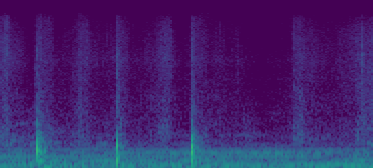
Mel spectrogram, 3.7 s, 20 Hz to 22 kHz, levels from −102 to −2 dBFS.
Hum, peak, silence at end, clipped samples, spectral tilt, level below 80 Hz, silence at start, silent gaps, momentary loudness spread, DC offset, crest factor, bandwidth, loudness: none; -20 dBFS; 0 s; under 0.1%; -7.5 dB/octave; -58 dBFS; 0 s; none; 14 LU; under 0.1%; 30 dB; 16.5 kHz; -52 LUFS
